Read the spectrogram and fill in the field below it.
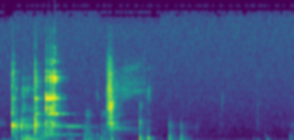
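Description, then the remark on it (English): Several glasses clink together in a toast near the start, a bright ringing chime followed by a few sharp knocks, with people murmuring and laughing around them. “Would we all drink to that? Cheers. Cheers.”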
